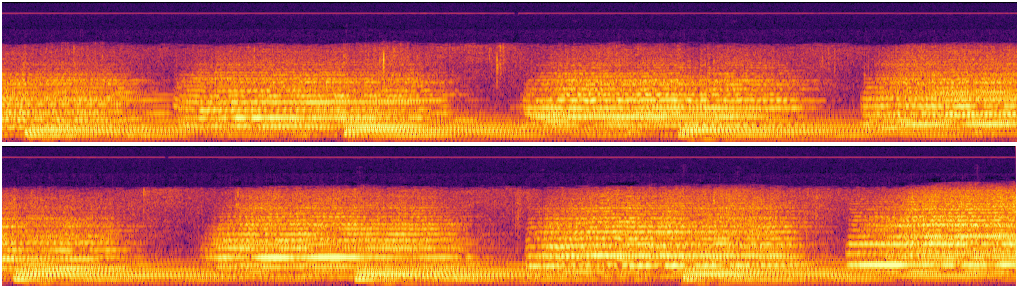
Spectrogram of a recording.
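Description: Brass-led orchestral film score: slow, held chords that change about once a second.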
